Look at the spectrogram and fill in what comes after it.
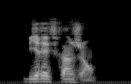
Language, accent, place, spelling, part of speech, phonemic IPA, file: French, France, Lyon, biréfringent, adjective, /bi.ʁe.fʁɛ̃.ʒɑ̃/, LL-Q150 (fra)-biréfringent.wav
- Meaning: birefringent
